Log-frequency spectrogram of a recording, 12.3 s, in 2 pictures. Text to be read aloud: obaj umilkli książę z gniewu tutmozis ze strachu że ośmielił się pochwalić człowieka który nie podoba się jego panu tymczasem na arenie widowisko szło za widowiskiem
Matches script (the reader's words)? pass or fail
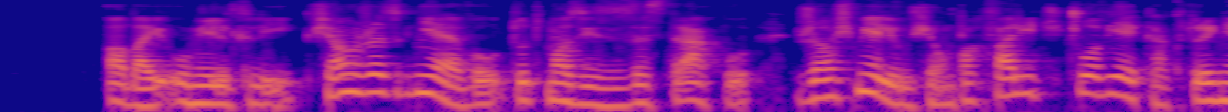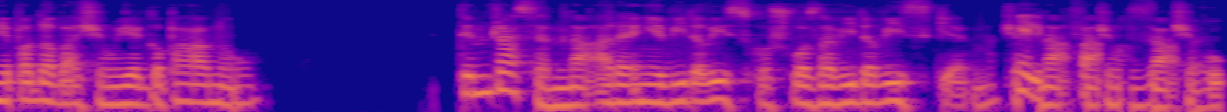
fail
